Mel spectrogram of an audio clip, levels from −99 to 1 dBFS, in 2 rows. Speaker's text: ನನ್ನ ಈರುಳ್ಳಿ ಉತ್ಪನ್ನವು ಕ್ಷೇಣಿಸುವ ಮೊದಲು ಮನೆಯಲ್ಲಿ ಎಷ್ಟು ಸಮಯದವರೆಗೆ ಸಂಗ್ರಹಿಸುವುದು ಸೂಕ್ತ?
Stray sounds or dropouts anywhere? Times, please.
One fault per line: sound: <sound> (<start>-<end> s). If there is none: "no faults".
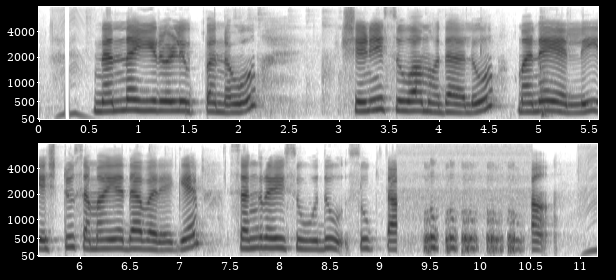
sound: laugh (9.4-10.4 s)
